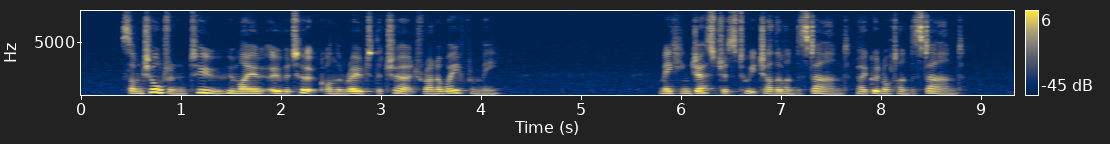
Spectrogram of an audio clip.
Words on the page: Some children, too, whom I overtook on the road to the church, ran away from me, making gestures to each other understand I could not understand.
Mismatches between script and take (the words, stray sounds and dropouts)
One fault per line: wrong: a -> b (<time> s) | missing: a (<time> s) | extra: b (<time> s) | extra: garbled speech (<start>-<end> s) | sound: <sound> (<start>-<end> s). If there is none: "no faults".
no faults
